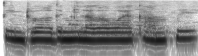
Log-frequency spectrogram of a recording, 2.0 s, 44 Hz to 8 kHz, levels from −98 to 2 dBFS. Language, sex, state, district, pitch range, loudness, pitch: Hindi, female, Bihar, Kishanganj, 195-210 Hz, -14 LUFS, 200 Hz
